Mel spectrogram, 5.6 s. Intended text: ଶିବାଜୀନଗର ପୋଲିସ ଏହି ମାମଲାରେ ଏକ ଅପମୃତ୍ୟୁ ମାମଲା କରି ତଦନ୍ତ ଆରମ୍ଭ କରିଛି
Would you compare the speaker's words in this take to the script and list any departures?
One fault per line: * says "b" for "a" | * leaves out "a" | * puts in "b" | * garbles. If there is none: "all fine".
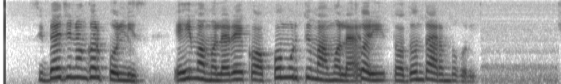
all fine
